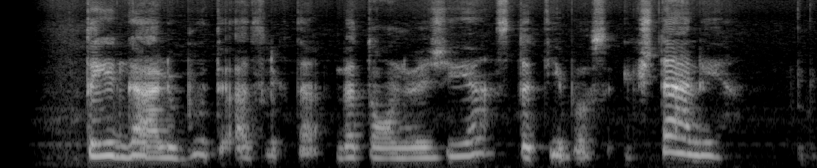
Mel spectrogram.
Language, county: Lithuanian, Klaipėda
